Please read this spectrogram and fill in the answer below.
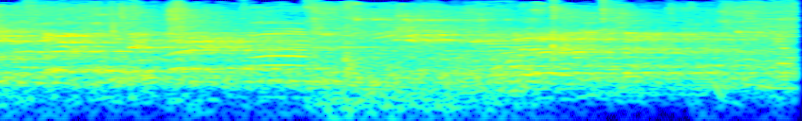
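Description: A futsal ball being kicked and bouncing on a wooden sports-hall floor, with the thuds echoing in the hall and voices calling throughout.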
